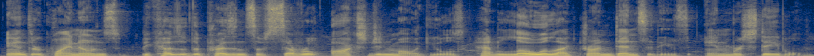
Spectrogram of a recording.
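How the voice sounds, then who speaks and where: A man reading a scientific article aloud in a careful, measured manner. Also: sits low, big pitch swings, gravelly, a little mellow. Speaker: article reader.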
